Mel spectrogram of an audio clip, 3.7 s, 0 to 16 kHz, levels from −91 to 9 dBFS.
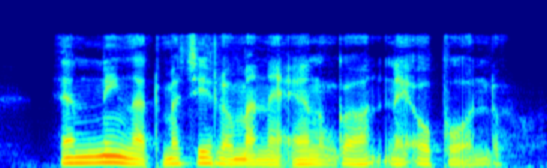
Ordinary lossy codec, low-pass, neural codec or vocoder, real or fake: none; 7.2 kHz; codec, 16 kHz, 1 kbps, X-Codec, HuBERT features, trained on LibriSpeech; fake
